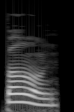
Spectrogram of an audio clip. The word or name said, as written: Bown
